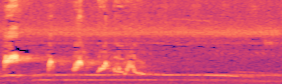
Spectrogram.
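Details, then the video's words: Red-whiskered bulbul song: a quick run of bright, bubbly whistled notes, rising and falling at about five a second, over a faint steady hum. "chào mào hót"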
